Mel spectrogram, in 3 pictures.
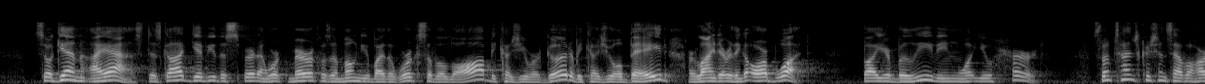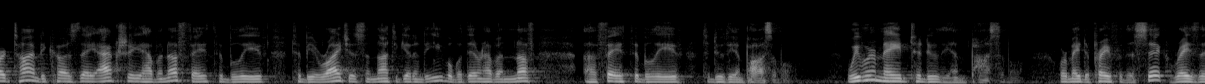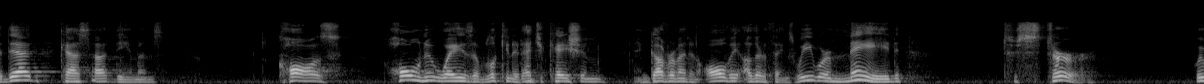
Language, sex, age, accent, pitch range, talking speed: English, male, 60-79, American, 120-160 Hz, 195 wpm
